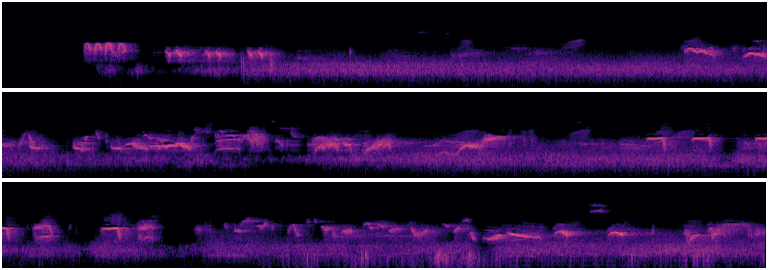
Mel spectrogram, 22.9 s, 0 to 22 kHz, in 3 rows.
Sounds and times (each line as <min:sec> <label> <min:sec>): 0:00.8 Birds 0:22.9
